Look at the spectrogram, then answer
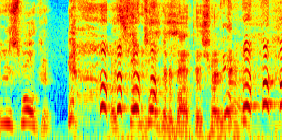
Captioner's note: laughter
